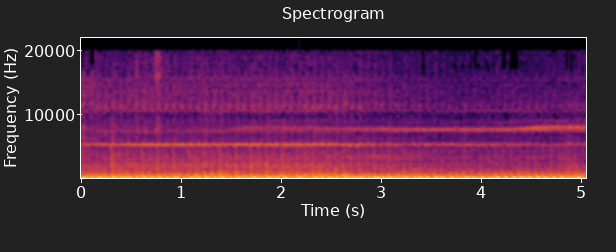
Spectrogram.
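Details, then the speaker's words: Yamaha Sniper 150/155 at idle: steady high whistle above a lumpy idle, holding pitch with the engine, from the worn water pump seal, impeller and bearing; costly if ignored, oil and coolant may mix. "yan yan yung tunog na yan sumisipol yan magastos yan"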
